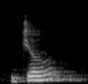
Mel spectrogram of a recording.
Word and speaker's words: yo: अच्छा Y to J sound होबो. That means जो pronunciation होबो. Oh. अच्छा जो. Dihe la vardet. Jo dihe la vardet.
